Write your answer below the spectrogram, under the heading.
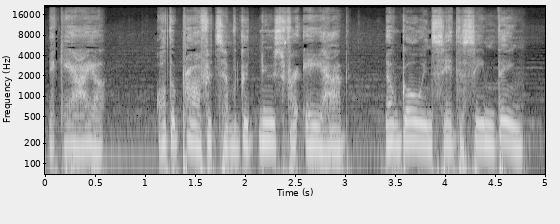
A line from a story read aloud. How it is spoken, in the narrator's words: the messenger who went to get Micaiah whispered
